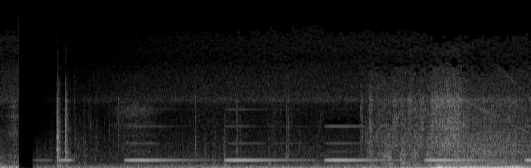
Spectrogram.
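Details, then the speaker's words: Honda Civic that would not start, after fitting a new starter: door chime over quiet cabin, brief crank then it catches into an even idle; normal start, the new starter fixed it. "starts all right she running all right so that Honda Civic is now going to be back on the road the starter did fix it thankfully so that's a job well done"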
